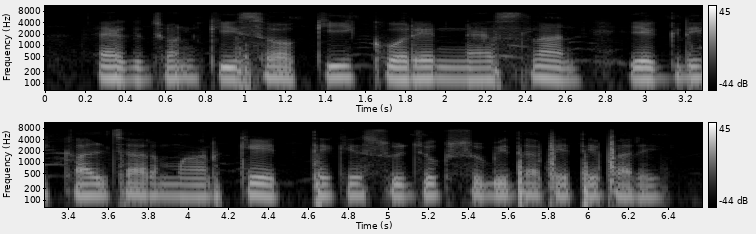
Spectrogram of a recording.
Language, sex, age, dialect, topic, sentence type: Bengali, male, 18-24, Standard Colloquial, agriculture, question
